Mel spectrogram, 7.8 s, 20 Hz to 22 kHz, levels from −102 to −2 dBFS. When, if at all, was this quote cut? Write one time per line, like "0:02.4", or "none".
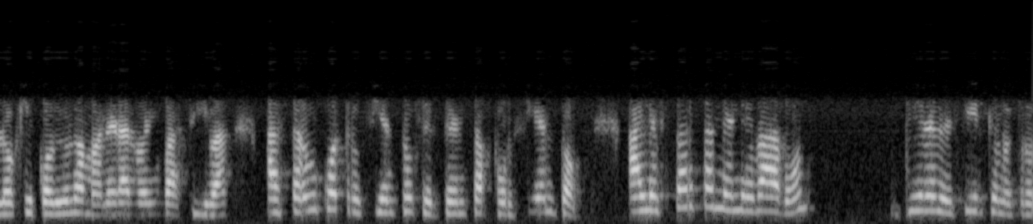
none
